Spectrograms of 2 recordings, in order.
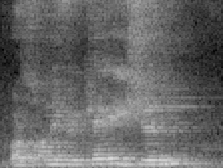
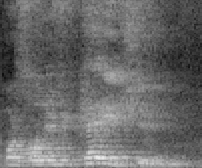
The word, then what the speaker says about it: personification: Personification, TION से पहले जो आता है उसको जोर से पढ़ते आपको मालूम है, क will become ख. Personification.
